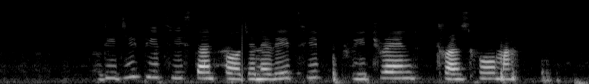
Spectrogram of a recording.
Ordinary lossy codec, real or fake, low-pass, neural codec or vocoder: none; real; 14.4 kHz; none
